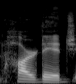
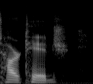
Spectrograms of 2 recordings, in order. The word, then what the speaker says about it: Hartage: It's not Hardidge, it's Hartage. But cornerback out of Northwestern, so the Montre Hartage out of Northwestern is going to be that local visit.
